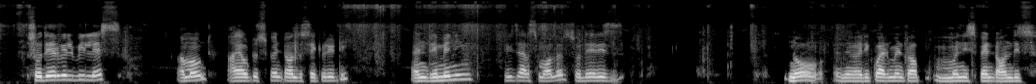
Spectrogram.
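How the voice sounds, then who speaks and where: In an Indian accent, a man speaks with a high pitch and ordinary pitch variation. Long, frequent pauses break up his speech, and the sound is dry and close, with no echo. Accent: Indian (Marathi) English. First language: Marathi. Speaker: farmer. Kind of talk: outdoor farm tour tutorial. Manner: halting.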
